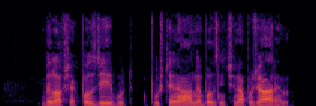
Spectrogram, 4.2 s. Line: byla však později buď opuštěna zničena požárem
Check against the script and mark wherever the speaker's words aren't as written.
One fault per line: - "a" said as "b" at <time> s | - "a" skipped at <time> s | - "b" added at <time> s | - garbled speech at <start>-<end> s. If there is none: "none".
- "nebo" added at 2.5 s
